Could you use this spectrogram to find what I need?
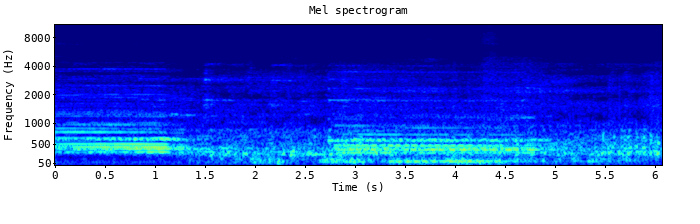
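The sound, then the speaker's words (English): A passing train gives a heavy, continuous rumble that holds steady throughout, with sustained ringing horn-like tones riding on top near the start and again midway. “Hold on, y'all, train coming again.”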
